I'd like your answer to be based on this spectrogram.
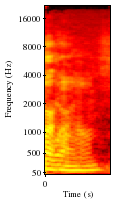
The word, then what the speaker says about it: Warholm: When Karsten, how do you pronounce his last name? – Warholm.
